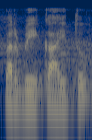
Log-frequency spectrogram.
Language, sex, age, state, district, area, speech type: Kannada, female, 45-60, Karnataka, Dakshina Kannada, rural, spontaneous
